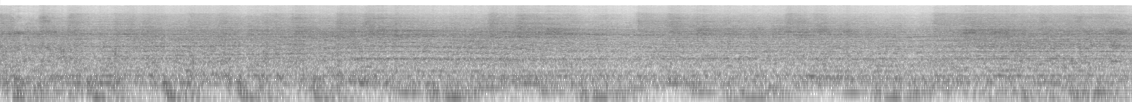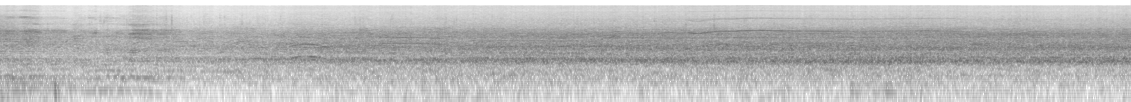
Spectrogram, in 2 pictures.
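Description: Music with a steady beat for about the first half. After a brief dip about twelve seconds in, it gives way to the steady noise of a large football stadium crowd.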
